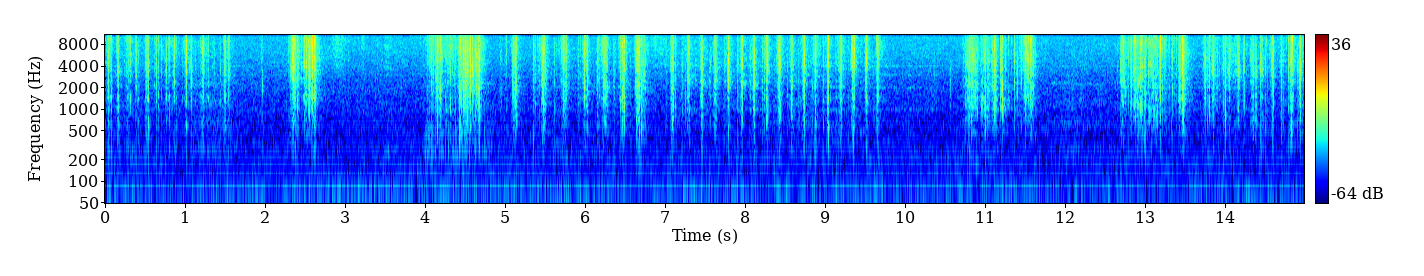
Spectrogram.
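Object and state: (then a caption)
Floam (foam-bead slime). A flat patty of multicolored floam, polystyrene foam beads in slime, is pressed and rubbed with fingertips and nails. It gives a steady run of fast, sharp crackling clicks and pops, with a few longer, brighter crinkly bursts. A low, constant hum sits underneath throughout.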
